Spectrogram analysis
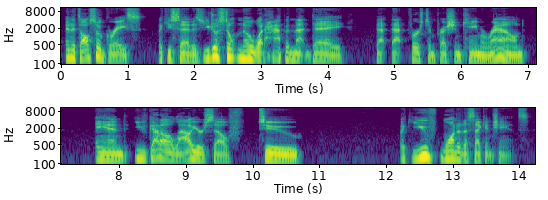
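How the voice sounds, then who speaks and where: A man hosting a podcast, asking questions in a brisk, conversational way. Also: mid-range voice, a bit bright. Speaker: podcast host. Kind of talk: interview questions and chat.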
